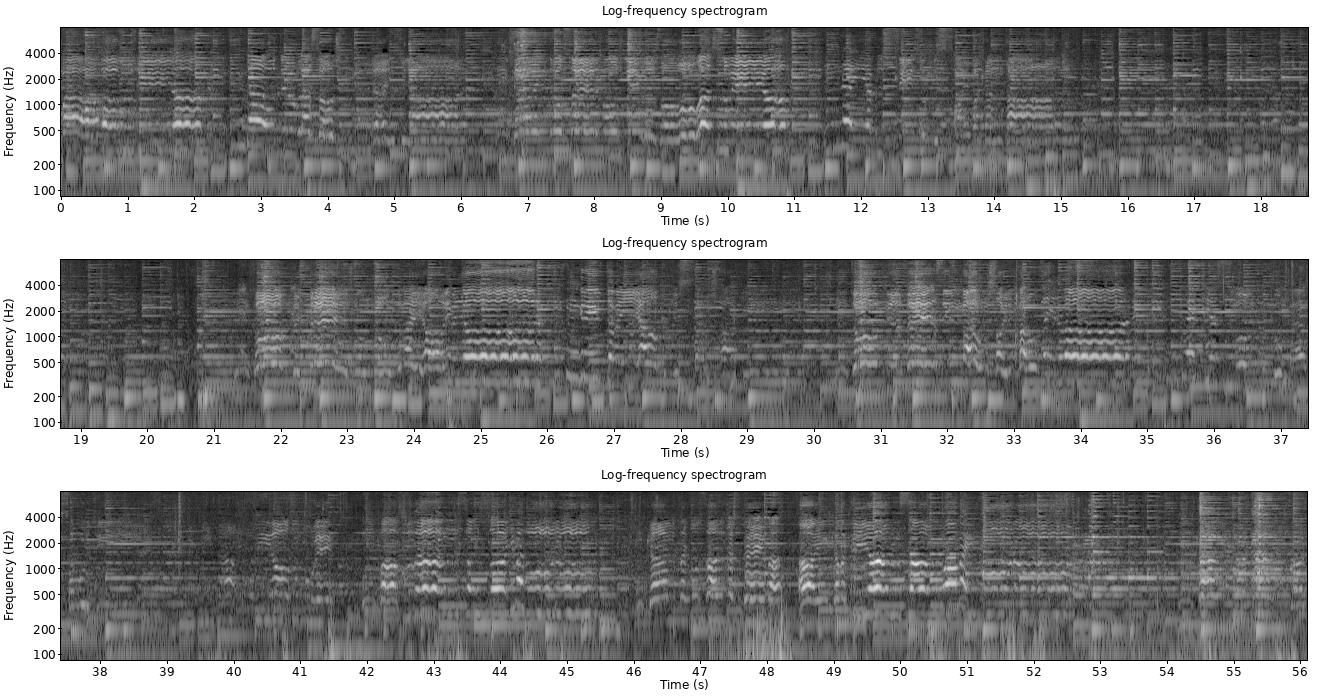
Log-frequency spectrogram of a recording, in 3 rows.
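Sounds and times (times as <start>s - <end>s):
fado outside Porto Cathedral in Porto: 0.0s - 56.0s.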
